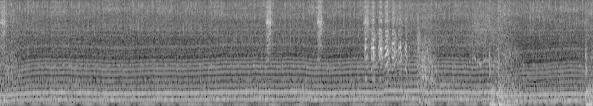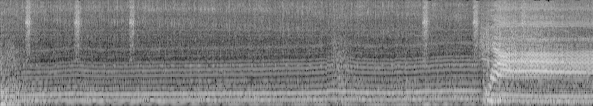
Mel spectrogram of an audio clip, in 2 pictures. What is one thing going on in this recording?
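A kart engine hums steadily, its pitch rising and dipping slightly.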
